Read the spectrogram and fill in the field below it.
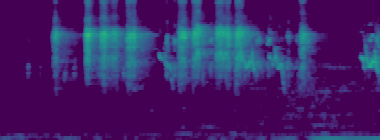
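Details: Pet budgerigars at home in continuous rapid warbling chatter, high scratchy notes run together with short whistled glides, over faint low hum.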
